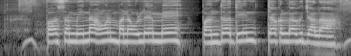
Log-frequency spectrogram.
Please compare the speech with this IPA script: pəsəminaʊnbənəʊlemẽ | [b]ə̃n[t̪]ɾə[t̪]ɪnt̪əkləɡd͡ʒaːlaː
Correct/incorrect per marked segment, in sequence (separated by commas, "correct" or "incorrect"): incorrect, incorrect, incorrect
